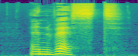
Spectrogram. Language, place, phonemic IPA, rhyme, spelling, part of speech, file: Swedish, Gotland, /vɛst/, -ɛst, väst, noun / adverb, Sv-väst.ogg
- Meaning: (noun) 1. west (compass point) 2. the West (countries whose cultural and ethnic origins can mostly be traced to Europe); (adverb) west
